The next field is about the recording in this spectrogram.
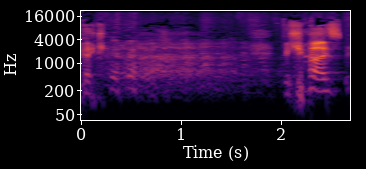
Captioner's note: audience laughs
